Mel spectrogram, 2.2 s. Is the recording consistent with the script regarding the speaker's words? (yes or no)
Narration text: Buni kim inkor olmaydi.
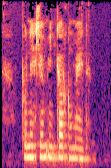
yes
